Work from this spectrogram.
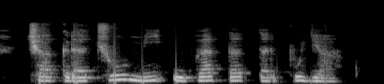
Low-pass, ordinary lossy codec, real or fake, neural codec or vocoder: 7.2 kHz; AAC, 32 kbps; real; none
